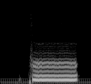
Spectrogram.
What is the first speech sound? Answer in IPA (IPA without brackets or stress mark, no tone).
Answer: k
